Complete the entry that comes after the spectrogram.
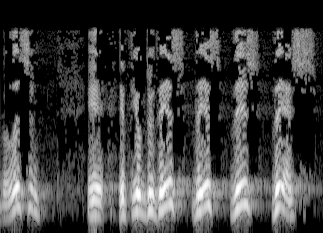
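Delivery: loud, mocking imitation of a pushy preacher; hammed-up mock sales pitch for salvation; sarcastic. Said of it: "I'm being a little sarcastic".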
